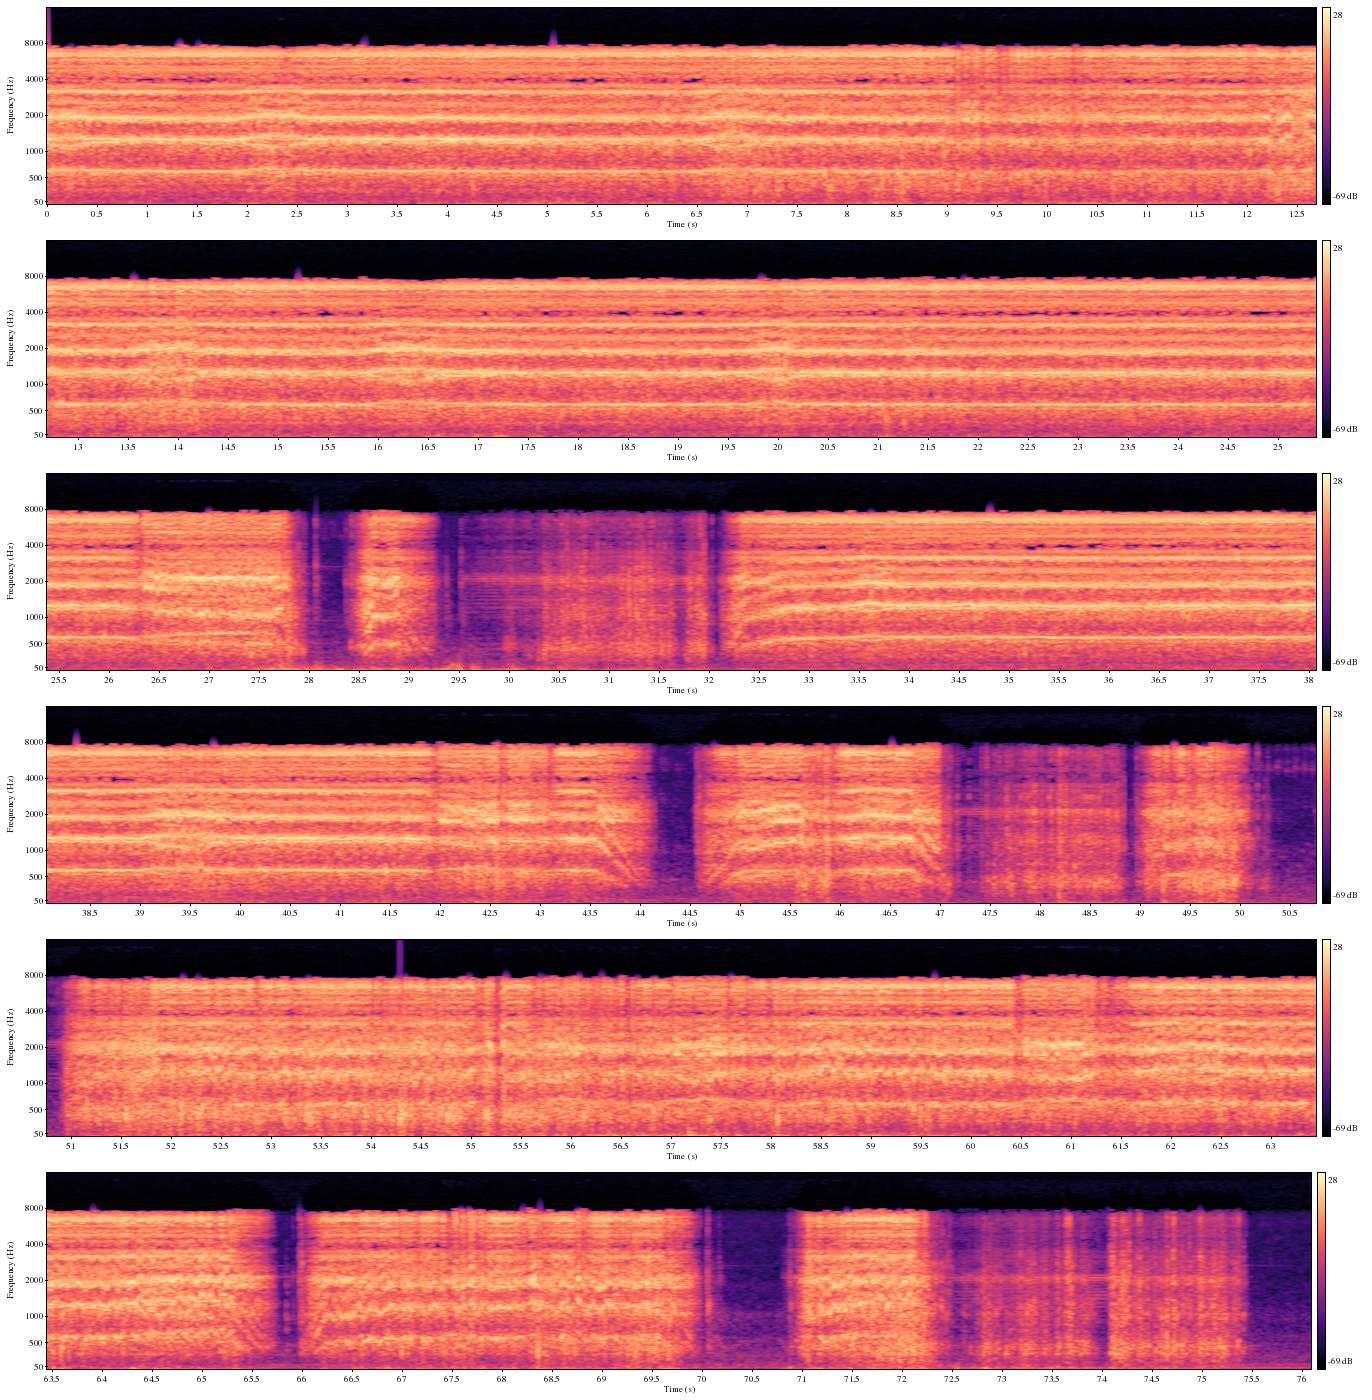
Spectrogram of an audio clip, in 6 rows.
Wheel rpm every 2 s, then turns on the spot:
160, 160, 160, 160, 160, 160, 160, 160, 160, 160, 160, 160, 160, 140, 30, 20, 140, 160, 160, 160, 160, 120, 100, 60, 50, 90, 160, 160, 160, 160, 160, 160, 110, 140, 110, 70, 20, 20.
72-76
